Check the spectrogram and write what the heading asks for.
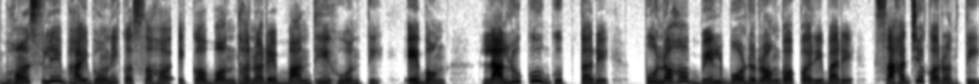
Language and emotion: Odia, neutral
